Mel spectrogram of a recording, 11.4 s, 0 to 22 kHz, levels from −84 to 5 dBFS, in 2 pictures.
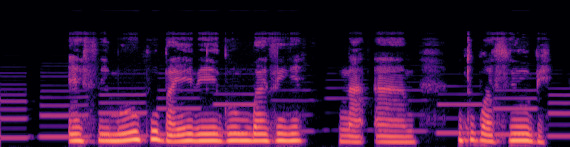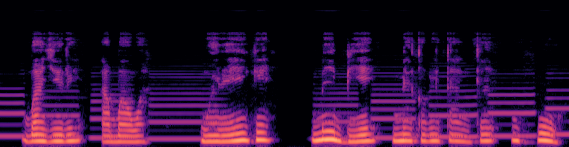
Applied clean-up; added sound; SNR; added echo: none; Wind instrument, woodwind instrument; 20 dB; none.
